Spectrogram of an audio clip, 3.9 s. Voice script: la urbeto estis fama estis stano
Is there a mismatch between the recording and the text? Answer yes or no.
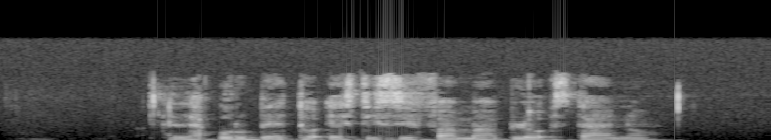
yes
